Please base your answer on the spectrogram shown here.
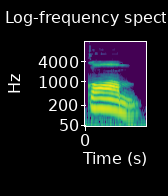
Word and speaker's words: comb: तो इसकी एक और मिसाल भी मैं देता हूँ, जैसे COMB, कॉम, इसमें जो बी वाला लास्ट है इसकी साउंड नहीं पड़ी जाएगी, ये कॉम है।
